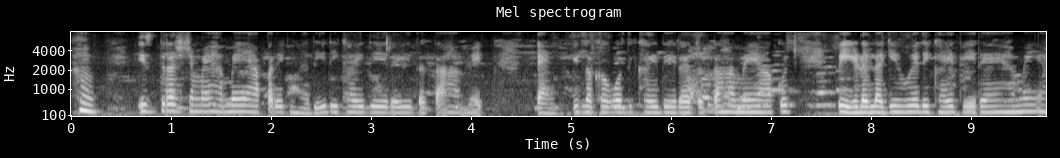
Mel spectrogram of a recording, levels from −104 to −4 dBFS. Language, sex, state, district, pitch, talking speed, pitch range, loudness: Hindi, female, Bihar, Purnia, 205 Hz, 225 wpm, 200-220 Hz, -26 LUFS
